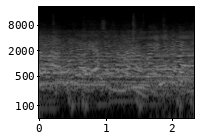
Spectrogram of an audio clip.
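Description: Several people talking at once, a busy babble of overlapping voices with no one voice standing out.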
